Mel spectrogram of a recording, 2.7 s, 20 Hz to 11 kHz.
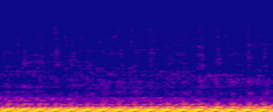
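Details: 2003 Dodge Ram 1500, 4.7 Magnum V8 with 255,000 km, at idle after start-up: very loud, deep, pulsing rumble with no muffling; exhaust shot, rusted-out pipes leaking.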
